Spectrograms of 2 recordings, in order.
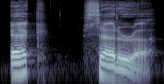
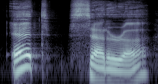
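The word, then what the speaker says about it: et cetera: a northern Turkish lettuce at cetera is how it's pronounced look carefully there's not even a K in the word here's another ask it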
